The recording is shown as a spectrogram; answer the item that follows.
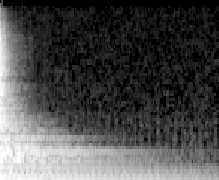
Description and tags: Beat on trash bucket (light & long & hollow) with rimshot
